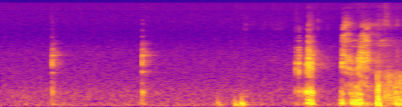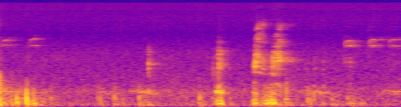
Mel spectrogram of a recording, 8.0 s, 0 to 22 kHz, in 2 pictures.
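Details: Angry capercaillie cock, Lääne-Nigula parish, Läänemaa, Estonia, April 2021: scattered soft clicks build into a loud cluster of guttural gurgles and rasps, then more spaced croaks and faint high squeaks at the end.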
